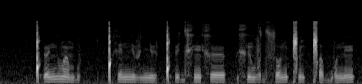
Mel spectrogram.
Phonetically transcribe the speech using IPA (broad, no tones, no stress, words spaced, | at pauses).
ǃʼønvɐ̃b | ǃʰɪnyv ny ǃʼydxẽxø | xʲõvodsonǁẽ ǁɐ bonẽ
